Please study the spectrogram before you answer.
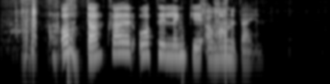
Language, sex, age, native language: Icelandic, female, 14, Icelandic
